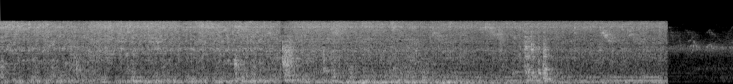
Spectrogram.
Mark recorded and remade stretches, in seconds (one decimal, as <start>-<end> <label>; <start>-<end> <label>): 0.0-0.7 remade; 0.7-1.1 recorded; 1.1-2.7 remade; 2.7-7.3 recorded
